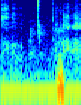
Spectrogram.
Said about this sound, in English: Are you still eating? Yeah, I am now eating a Italian ice.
